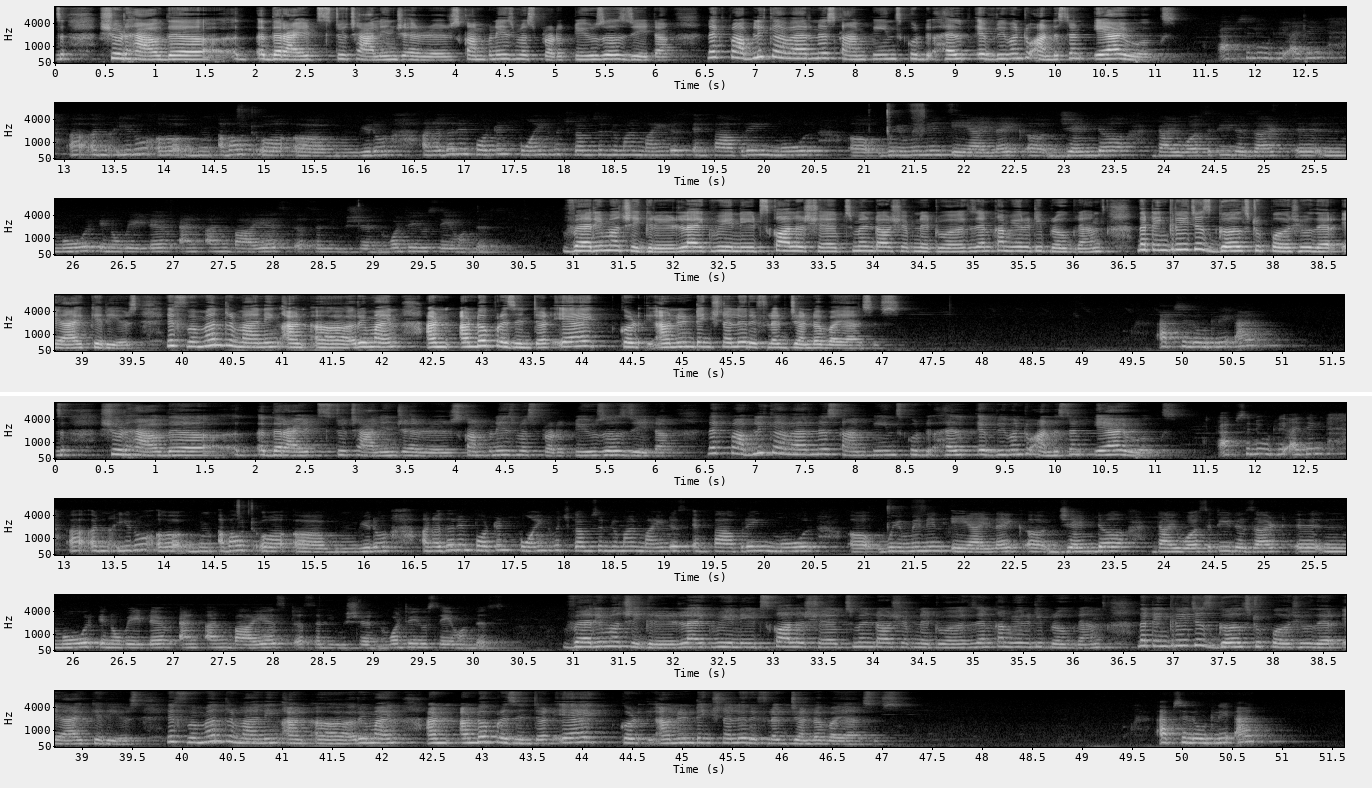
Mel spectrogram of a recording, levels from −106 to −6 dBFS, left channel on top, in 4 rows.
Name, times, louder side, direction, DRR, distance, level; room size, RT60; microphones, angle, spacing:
voice 1, 0.0-11.2 30.9-47.1, left 8 dB, 85° left, 0.3 m, -31 dB
voice 2, 11.6-20.5 20.8-30.2 49.7-50.7, right 4 dB, 75° right, 0.7 m, -39 dB
7.1 x 6.9 x 4.3 m
head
